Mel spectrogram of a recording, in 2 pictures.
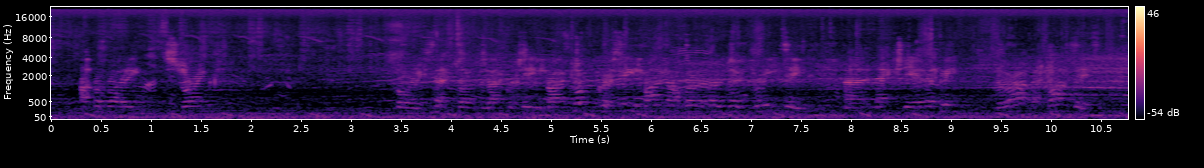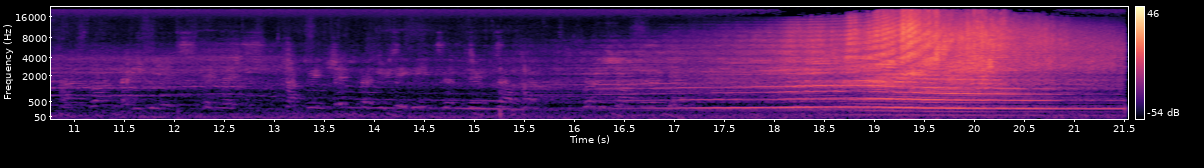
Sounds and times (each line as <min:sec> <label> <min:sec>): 0:09.8 moto two free practice three 0:21.5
